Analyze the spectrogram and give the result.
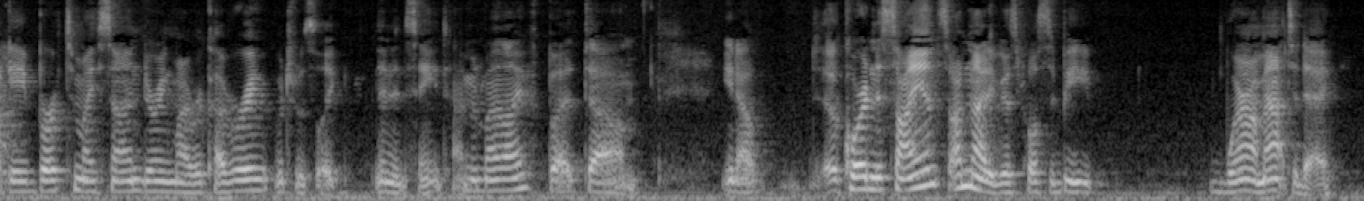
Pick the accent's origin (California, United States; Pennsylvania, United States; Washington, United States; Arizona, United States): Arizona, United States; Glendale; we grew up in Glendale, Arizona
